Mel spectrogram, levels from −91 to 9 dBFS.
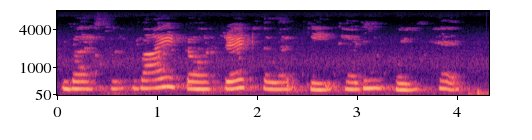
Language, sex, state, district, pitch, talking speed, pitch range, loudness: Hindi, female, Madhya Pradesh, Dhar, 255 Hz, 125 wpm, 240-275 Hz, -14 LUFS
